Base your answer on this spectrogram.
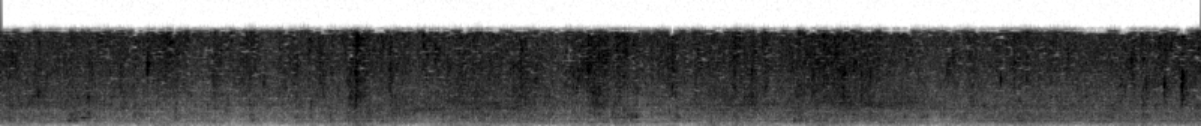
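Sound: running water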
